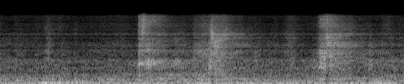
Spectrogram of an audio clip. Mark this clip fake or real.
fake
